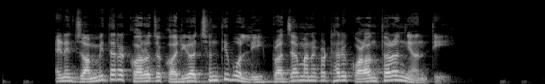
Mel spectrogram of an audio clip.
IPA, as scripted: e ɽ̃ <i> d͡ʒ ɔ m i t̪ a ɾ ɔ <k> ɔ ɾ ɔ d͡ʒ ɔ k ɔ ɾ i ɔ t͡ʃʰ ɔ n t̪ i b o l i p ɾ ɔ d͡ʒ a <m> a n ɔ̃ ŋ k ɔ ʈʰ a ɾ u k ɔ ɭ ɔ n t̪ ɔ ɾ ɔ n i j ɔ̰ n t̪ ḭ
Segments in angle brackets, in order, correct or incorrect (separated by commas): incorrect, correct, correct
